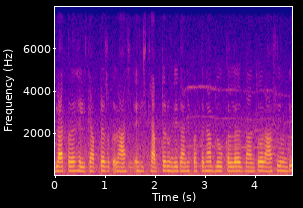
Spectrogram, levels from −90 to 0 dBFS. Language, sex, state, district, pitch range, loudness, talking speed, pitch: Telugu, female, Andhra Pradesh, Visakhapatnam, 205-215 Hz, -18 LUFS, 150 wpm, 210 Hz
